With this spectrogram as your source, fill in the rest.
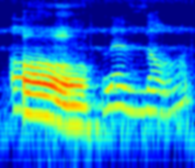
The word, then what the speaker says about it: weather: So the A is silent here, But the E is not saying E in this word. It's making a short sound. We hear E. So woo, ev, woo, ev, Weather.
